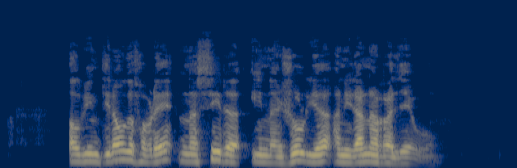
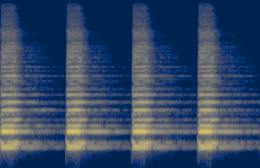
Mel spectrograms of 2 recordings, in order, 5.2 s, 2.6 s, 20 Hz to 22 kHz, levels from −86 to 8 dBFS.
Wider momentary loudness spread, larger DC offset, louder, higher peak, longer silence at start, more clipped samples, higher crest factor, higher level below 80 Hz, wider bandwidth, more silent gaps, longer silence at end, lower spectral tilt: second, 7 LU vs 18 LU; neither; second, -27 LUFS vs -15 LUFS; second, -8 dBFS vs 0 dBFS; first, 0.7 s vs 0 s; neither; about the same, 20 dB vs 16 dB; first, -76 dBFS vs under -90 dBFS; second, 9.6 kHz vs 19 kHz; neither; first, 0.9 s vs 0.2 s; first, -7 dB/octave vs 2.5 dB/octave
